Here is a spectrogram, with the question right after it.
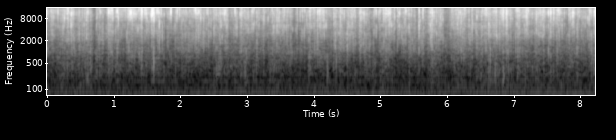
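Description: Fingertips scrunch and crinkle a small, soft, hollow white translucent plastic pack of packaging film holding a fabric bow. A steady stream of bright, dry crackling and rustling runs throughout, with a sharper crackle near the 1.5-second mark. A faint low hum sits underneath.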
